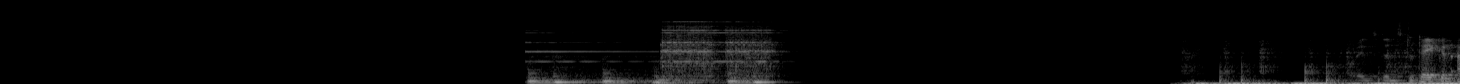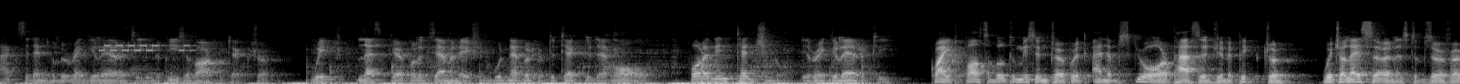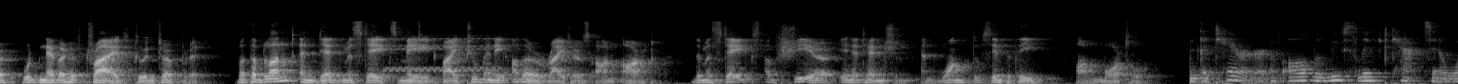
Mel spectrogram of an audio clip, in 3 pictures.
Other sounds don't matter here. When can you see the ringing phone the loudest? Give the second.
16 s.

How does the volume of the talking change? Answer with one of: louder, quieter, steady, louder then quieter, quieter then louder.
louder then quieter.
